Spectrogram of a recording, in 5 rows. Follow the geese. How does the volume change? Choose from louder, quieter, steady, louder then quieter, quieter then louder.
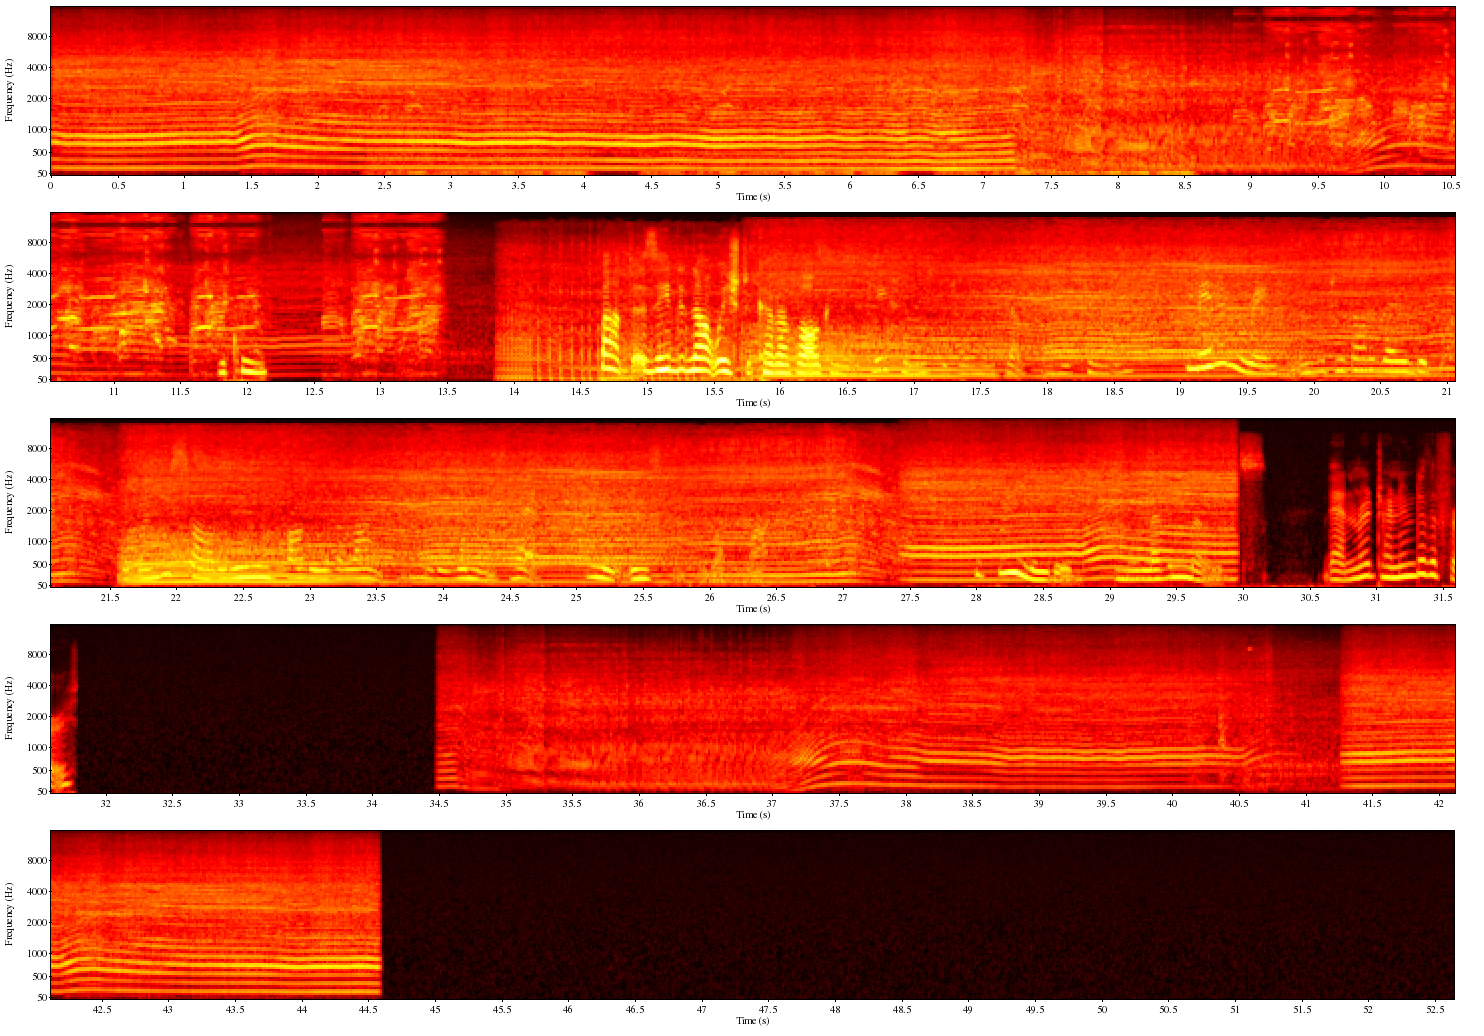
louder.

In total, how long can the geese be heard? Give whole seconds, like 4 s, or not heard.
11 s.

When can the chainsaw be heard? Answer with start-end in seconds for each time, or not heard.
0.0-30.0, 34.5-44.6.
